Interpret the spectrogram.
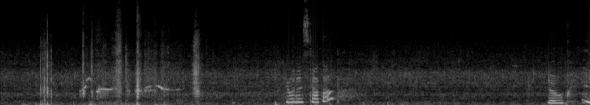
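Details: A happy pet parrot on its first visit to a friend's aviary, fluffing its face, chatters speech-like, saying "pretty bird", with whistled rising notes in loud bursts as a person talks softly to it between them.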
